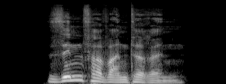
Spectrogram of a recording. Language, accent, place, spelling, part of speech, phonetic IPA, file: German, Germany, Berlin, sinnverwandteren, adjective, [ˈzɪnfɛɐ̯ˌvantəʁən], De-sinnverwandteren.ogg
- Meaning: inflection of sinnverwandt: 1. strong genitive masculine/neuter singular comparative degree 2. weak/mixed genitive/dative all-gender singular comparative degree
